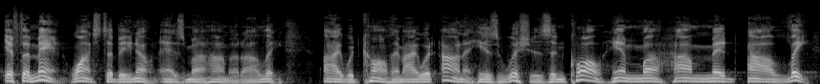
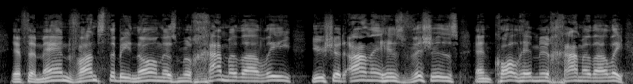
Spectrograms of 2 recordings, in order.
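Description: First: Lower, slow sportscaster announcer voice; measured broadcaster cadence, low and deliberate; Howard Cosell impression. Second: Lightly put-on old barbershop man; Eddie Murphy impression. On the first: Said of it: "If I were doing Howard Cosell". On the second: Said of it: "I'm doing Eddie Murphy in Coming to America". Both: Shown as a demonstration.

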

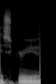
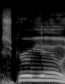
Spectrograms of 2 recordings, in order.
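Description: First: Said in the usual way. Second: Imitated driver snapping it out, much higher; a retold, hammed-up dismissal, pitched way up; mock angry brush-off. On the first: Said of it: "He didn't say". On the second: Driver refusing a cashless fare, high mock snap. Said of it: "He didn't say "screw you".

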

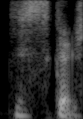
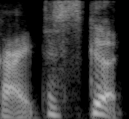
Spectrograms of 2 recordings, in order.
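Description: First: A hushed self-reassuring echo of "This is good"; quiet reassurance. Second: Said in the usual way. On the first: Retold or imitated. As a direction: say "This is good" again much softer, to yourself. Repeats it softly to herself. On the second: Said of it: "repeats phrase to herself".

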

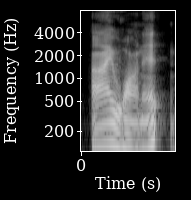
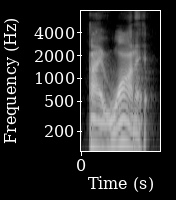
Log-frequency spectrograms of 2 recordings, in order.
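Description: First: "I want it" with I stressed over want. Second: "I want it" with want stressed, I light. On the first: Teacher showing wrong sentence stress, I emphasised in "I want it". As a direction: hit the word I in "I want it". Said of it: "instead of stressing the I". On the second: Teacher modelling usual sentence stress, want emphasised in "I want it". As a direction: hit the word want in "I want it". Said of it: "we would stress the want". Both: Shown as a demonstration.

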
